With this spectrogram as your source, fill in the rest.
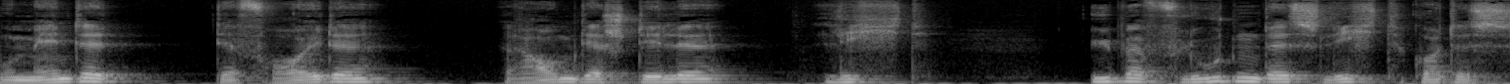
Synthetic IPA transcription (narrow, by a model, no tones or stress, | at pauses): momɛntə | d̥eːɐfʁ̥ɔʏdə | ʁaʊmdeːɐʃtɪləlɪçt | ʔyːbɐfluːtn̩dəslɪçtɡ̥ɔtəs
